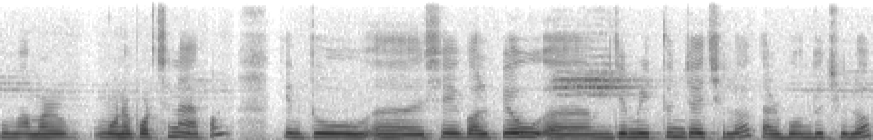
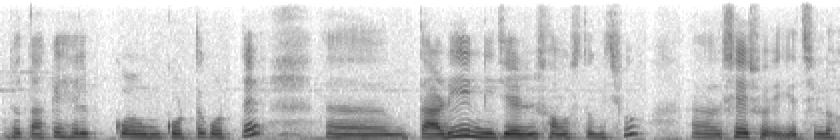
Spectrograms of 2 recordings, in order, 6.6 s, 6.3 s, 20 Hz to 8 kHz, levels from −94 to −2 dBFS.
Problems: none marked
